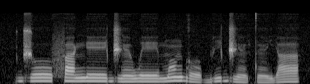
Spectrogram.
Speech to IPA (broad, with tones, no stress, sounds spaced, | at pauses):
d͡ʒ oː˦ f a˦ ŋ eː˦ d͡ʒ ɛ̃˧ w eː˧ m ɔ̃˦ ɡ oː˨ b i˦ d͡ʒ ɛ̃˨ t ɛ̃˨ j a˦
